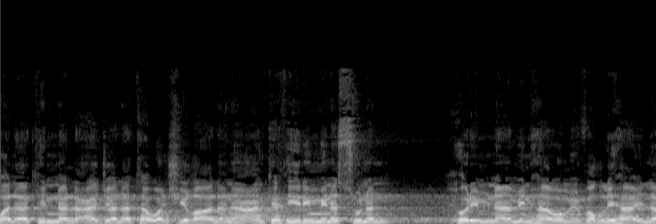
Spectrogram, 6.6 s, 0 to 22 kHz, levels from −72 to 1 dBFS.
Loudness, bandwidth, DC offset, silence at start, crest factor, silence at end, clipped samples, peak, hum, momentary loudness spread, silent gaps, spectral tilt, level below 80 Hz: -15 LUFS; 15 kHz; under 0.1%; 0 s; 12 dB; 0 s; under 0.1%; -4 dBFS; none; 4 LU; none; -6 dB/octave; -52 dBFS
